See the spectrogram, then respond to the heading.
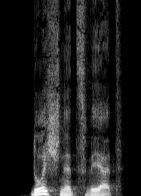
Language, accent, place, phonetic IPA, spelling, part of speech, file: German, Germany, Berlin, [ˈdʊʁçʃnɪt͡sˌveːɐ̯t], Durchschnittswert, noun, De-Durchschnittswert.ogg
- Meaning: mean, average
